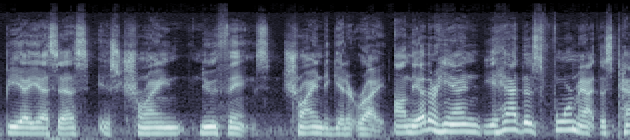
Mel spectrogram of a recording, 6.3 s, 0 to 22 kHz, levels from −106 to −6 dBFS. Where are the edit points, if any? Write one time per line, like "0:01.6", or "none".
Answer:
0:03.8
0:04.8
